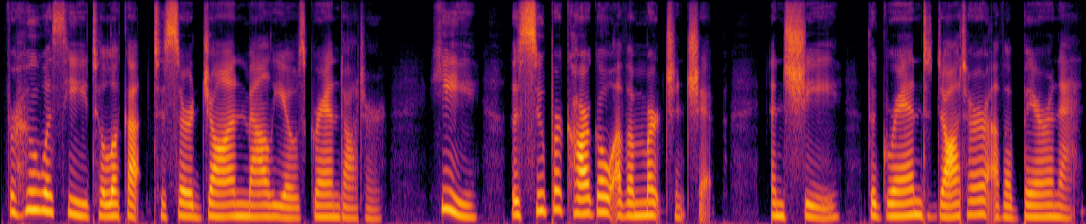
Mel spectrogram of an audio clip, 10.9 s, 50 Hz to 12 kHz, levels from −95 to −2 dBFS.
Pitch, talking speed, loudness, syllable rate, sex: 185 Hz, 145 wpm, -21 LUFS, 4.0 syllables/s, female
